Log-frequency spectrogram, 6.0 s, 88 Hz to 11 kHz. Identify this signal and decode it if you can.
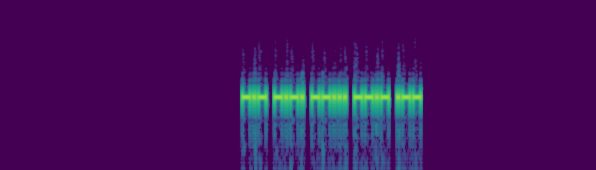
Morse code, heard as a keyed tone, about 46 wpm, 700 Hz. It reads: KC7QW
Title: USA Call Signs - 5 Characters - Repeated 3x - 45wpm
